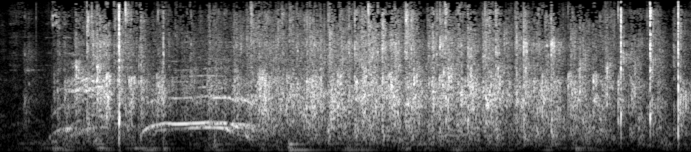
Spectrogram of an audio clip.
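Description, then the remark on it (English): An audience applauds steadily for several seconds, a dense, loud wash of many hands clapping at an even level, with a brief whoop or whistle rising above it early on. “You're going to give me the clap.”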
